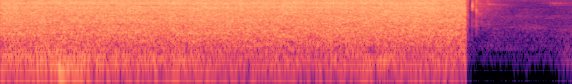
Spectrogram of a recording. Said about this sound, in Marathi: आणि ढगांचा आवाज येतोय.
